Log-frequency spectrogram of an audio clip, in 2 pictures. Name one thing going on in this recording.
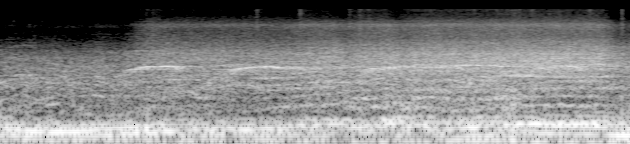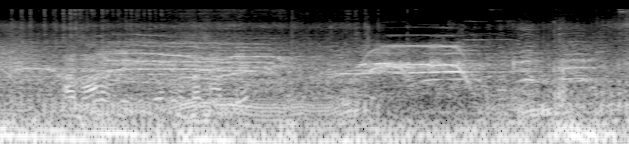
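A motorcycle engine revs and whines as the bike races past on a dirt track.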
